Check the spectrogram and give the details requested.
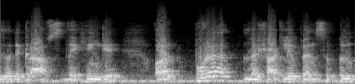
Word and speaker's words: Le Chatelier: उसको हम बोलते हैं, बहुत लोग बहुत तरीके से प्रोनाउंस करते हैं, बहुत लोग ली चाटलिया बोलते हैं, but the right pronunciation is Le Chatelier principle and we are trying to study the Le Chatelier principle through graphs.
